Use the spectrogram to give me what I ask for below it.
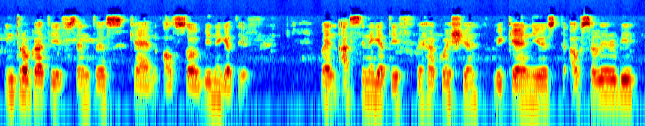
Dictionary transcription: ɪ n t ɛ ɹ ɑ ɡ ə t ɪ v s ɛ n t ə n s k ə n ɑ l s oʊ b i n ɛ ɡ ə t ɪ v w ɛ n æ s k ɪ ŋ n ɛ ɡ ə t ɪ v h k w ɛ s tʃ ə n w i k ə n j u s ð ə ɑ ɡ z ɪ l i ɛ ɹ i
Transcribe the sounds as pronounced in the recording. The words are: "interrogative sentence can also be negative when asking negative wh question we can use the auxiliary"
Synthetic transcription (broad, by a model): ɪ n t ɹ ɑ ɡ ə t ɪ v s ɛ n t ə s k ə n ɑ l s oʊ b i n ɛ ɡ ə t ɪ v w ɛ n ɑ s ɪ n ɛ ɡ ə t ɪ w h k w ɛ s tʃ ə n w i k ə n j u s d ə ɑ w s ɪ l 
